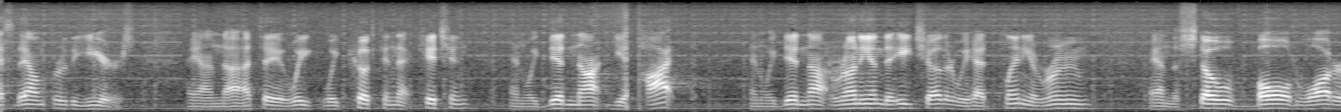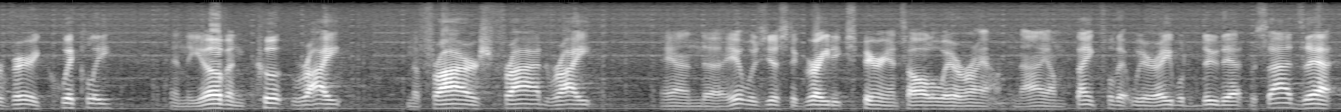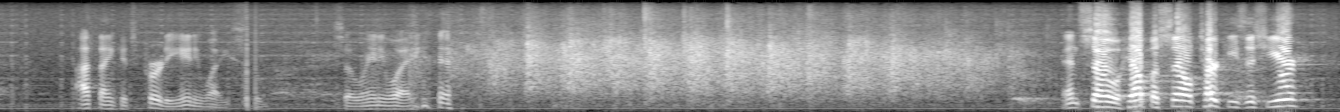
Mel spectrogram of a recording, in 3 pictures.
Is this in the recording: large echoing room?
yes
